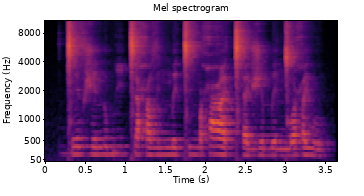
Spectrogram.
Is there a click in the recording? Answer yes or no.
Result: yes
